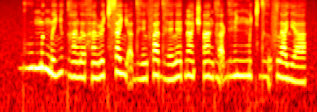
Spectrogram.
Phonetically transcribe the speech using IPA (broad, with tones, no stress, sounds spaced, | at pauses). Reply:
ɡʱ u˥ ŋ͡m ə˥ ŋ͡m ɛ˩ ʎ ʌ˥ ɡʱ ã˩ l ɐ˩ h ã˩ l ɭ ʌ˥ c s a˥ ʎ a̰˩ dʱ e˩ l f a˥ dʱ ɛ˩ l ɛ˥ ɗ ã˥ t͡ʃʼ ã˥ ɡʱ a̰˥ ɡʱ ẽ˥ ɲ ŋ͡m ɐ˥ c dʱ ə̰˥ f l a˥ lʲ a˩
